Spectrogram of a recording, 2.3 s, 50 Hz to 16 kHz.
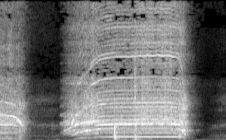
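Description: Combat robot's lifter-and-claw mechanism driven by its ESC-controlled HXT 12 kg metal-gear servo, making an electric motor-and-gear whine as the claw lowers. A short run stops about a quarter second in, then a second run starts about half a second in, rises briefly in pitch, holds steady and cuts off near the end.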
